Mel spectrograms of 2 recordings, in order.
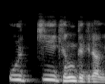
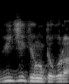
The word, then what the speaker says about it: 위지경덕: 한번 동영상을 한번 보시겠습니다요 위치 경덕이라고 울지 경덕이라고 읽기도 하는데 어쨌거나 지금까지 위지경덕으로 알려져 있습니다 조금 무식한 자인데 공을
